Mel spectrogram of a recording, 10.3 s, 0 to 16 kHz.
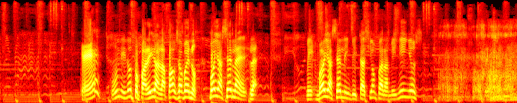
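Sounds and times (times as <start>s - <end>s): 
speech: 1.6s - 5.2s, 6.1s - 8.5s
voice imitating snoring: 8.6s - 10.3s.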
